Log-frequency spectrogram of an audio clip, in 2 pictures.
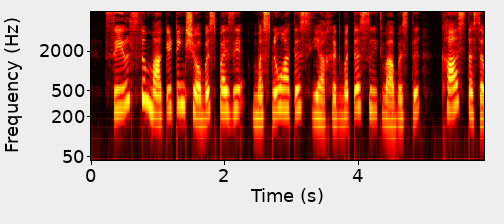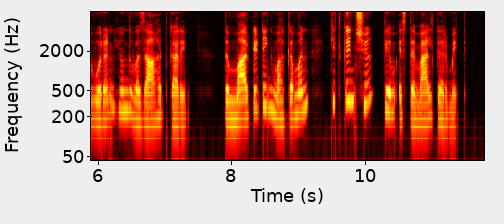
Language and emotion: Kashmiri, neutral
